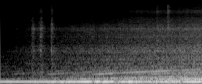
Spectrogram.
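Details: Kitchen range hood exhaust fan after cleaning and bending the damper flaps so they open fully. Smooth, even low hum with no rattle or scraping; the fan runs steadily and sounds healthy on high.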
